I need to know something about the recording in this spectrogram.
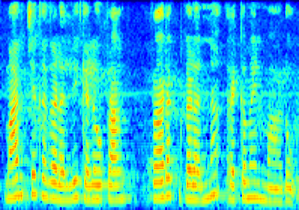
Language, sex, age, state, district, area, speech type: Kannada, female, 18-30, Karnataka, Kolar, rural, read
